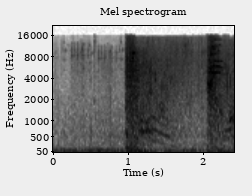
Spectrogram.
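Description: A weapon strikes with a heavy metallic clash.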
